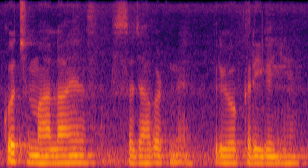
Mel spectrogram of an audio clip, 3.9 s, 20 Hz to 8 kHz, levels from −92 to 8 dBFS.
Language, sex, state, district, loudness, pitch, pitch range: Hindi, male, Uttar Pradesh, Lalitpur, -18 LUFS, 120 Hz, 120-125 Hz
